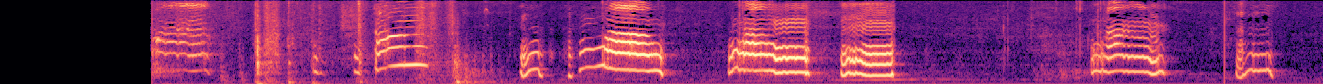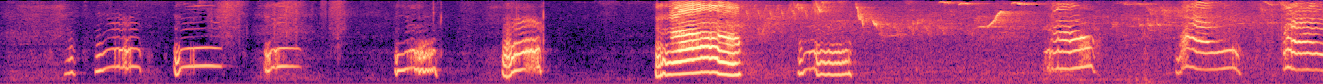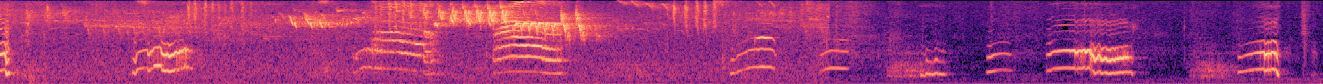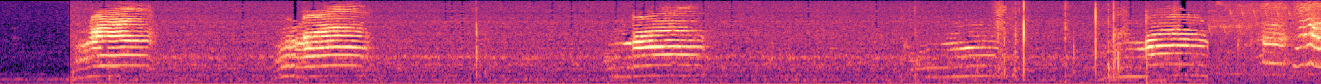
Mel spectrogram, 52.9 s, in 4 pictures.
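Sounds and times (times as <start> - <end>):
cat meowing: 1.5 - 2.2, 3.7 - 4.3, 5.2 - 6.7, 10.9 - 11.7, 19.8 - 21.8, 23.6 - 24.2, 25.0 - 26.6, 27.8 - 28.4, 30.0 - 30.8, 31.4 - 32.2, 33.8 - 35.0, 40.4 - 41.2, 42.5 - 43.4, 45.8 - 46.8, 48.9 - 49.8, 50.8 - 52.9.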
